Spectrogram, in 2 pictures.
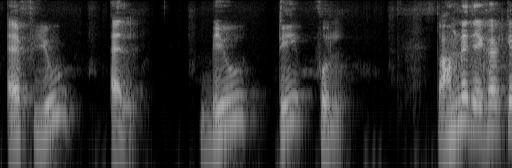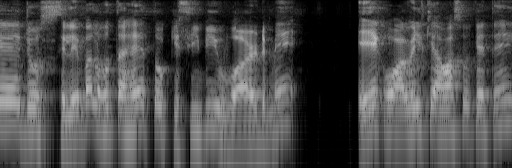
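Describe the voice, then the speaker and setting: A man teaching a lesson, reading English instructions slowly and then explaining them in his own words. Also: on the high side, darkish tone.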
